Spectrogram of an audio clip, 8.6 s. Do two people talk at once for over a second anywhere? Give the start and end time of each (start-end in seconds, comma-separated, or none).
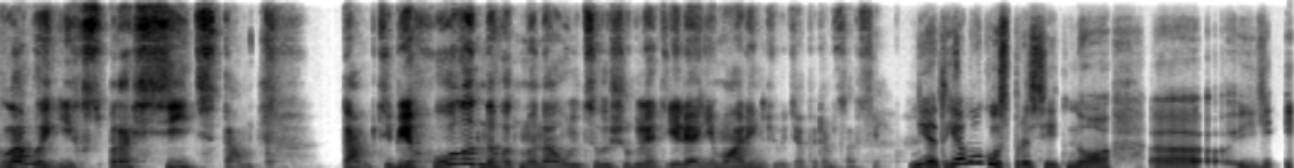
none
